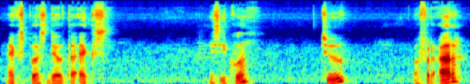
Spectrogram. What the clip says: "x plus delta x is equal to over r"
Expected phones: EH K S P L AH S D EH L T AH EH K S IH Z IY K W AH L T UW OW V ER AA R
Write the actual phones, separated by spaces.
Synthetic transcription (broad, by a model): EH K S P L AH S D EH L T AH EH K S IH S IY K W AH L T UW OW F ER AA R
